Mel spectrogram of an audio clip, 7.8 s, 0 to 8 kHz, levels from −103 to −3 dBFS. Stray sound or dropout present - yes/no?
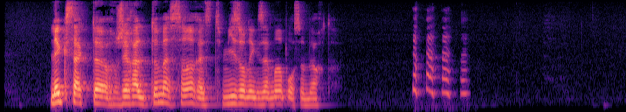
yes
